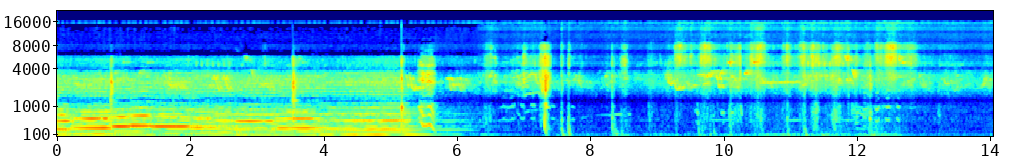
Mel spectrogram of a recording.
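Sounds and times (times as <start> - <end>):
birds chirping faintly: 0.0 - 14.0
light rustling: 6.4 - 13.4.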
